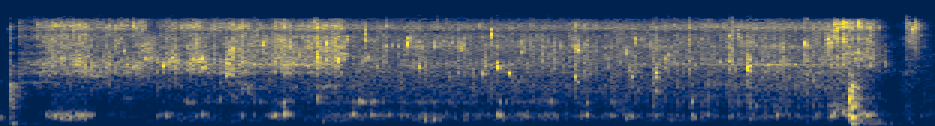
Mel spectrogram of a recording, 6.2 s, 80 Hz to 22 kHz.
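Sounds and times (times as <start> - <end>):
water running from a tap at a sink: 0.1 - 6.1.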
